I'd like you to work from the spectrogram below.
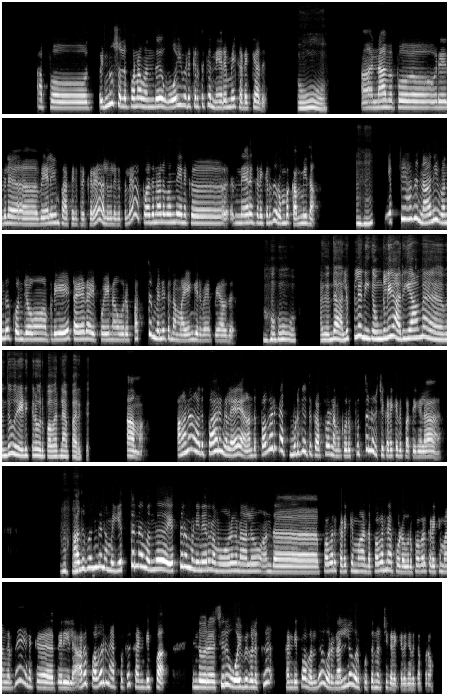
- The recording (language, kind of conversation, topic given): Tamil, podcast, சிறு ஓய்வுகள் எடுத்த பிறகு உங்கள் அனுபவத்தில் என்ன மாற்றங்களை கவனித்தீர்கள்?
- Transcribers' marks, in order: drawn out: "அப்போ"; in English: "மினிட்"; in English: "பவர் நேப்பா"; in English: "பவர் நேப்"; in English: "பவர் நேப்"; in English: "பவர் நேப்"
